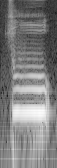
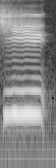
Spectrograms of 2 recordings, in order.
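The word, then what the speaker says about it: 猪: And I don't have the pronunciation there because it's different between Cantonese and Mandarin. In Mandarin is zhu, but in Cantonese it's ji.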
